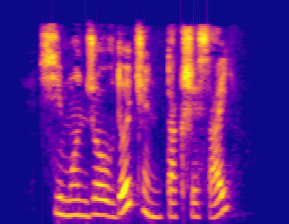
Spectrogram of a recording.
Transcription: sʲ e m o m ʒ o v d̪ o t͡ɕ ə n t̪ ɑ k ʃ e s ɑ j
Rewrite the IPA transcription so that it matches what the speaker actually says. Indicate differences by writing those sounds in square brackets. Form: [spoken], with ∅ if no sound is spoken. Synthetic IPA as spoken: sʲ [i] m o [n] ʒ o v d̪ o t͡ɕ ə n t̪ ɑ k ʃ e s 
